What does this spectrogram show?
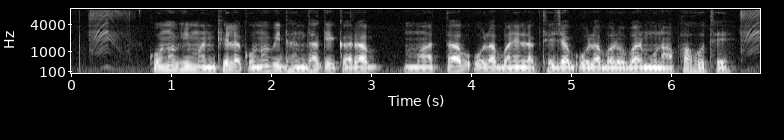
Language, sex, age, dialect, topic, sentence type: Chhattisgarhi, male, 18-24, Western/Budati/Khatahi, banking, statement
